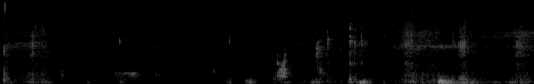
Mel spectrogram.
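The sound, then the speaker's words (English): Crunchy chewing of buttery popcorn, a burst of wet crackling bites and mouth noises that start, pause briefly, then resume louder and more continuous toward the end. “And I'll quietly eat a little piece of popcorn.”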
